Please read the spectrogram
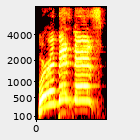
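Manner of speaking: high, slow triumphant scream; guy screaming. Acted. Quote for the guessing game, high slow scream. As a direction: scream it out like a soldier cheering. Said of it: "a guy screaming".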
